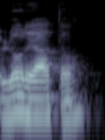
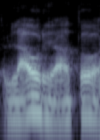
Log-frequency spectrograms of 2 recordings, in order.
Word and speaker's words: Laureato: Und zwar äh, trägt Simon heute eine Girard Perregaux Laureato beziehungsweise Laureato, also wir wollen das ja hier richtig aussprechen, das ist gleich in Italien.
